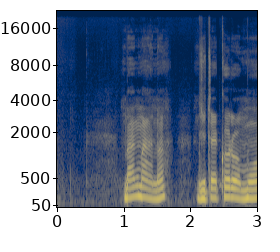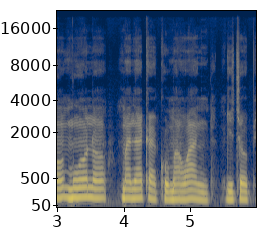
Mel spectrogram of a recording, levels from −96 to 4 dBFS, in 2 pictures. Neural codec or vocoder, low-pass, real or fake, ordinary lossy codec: vocoder, 44.1 kHz, 128 mel bands, Pupu-Vocoder; 19.8 kHz; fake; none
